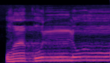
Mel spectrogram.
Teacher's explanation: Wa hanya masuk tanpa ditahan lama-lama tanpa mendengung.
